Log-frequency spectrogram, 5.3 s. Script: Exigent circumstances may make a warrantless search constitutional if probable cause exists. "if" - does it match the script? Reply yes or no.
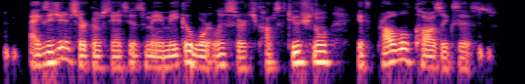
yes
